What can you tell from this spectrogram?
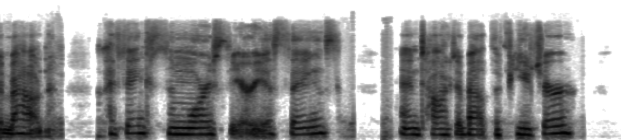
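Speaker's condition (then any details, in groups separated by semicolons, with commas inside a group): ALS (Lou Gehrig's disease); fast progressing form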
